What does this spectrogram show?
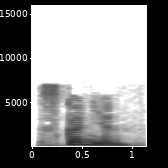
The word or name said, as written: scunnion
